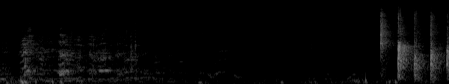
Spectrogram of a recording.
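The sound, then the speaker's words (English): A few people clap to welcome a deacon up to take the offering at a ministry service, in a thin, scattered burst that quickly fades to quiet, then a short flurry of louder, sharper claps returns at the end. “Because I've been gone forever, the claps get weaker.”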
